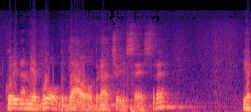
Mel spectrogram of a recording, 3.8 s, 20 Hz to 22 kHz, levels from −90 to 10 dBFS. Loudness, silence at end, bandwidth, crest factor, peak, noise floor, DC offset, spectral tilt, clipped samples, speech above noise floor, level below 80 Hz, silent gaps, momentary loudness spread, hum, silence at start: -10 LUFS; 0 s; 12 kHz; 10 dB; 0 dBFS; -36 dBFS; 0.4%; -7.5 dB/octave; 2%; 27 dB; -30 dBFS; none; 9 LU; none; 0.1 s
